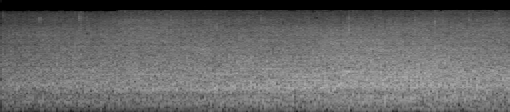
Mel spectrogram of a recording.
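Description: city street traffic

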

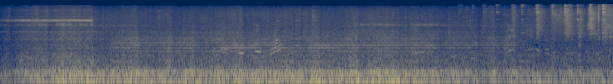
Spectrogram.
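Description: train running on rails

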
